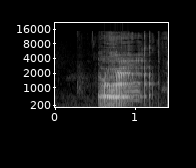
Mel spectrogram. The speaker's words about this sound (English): It's a burp compilation.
